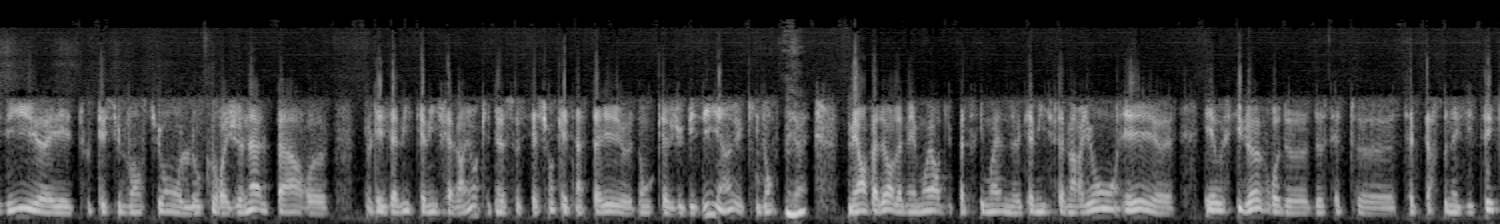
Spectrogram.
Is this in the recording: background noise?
no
